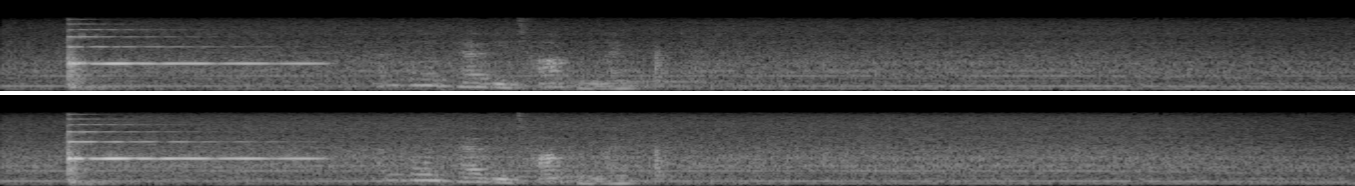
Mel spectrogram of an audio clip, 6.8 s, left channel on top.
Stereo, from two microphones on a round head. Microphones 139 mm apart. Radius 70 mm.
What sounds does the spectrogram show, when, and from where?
0.3 s a piano: 20° right (ahead or behind), 0.8 m
1.9 s a man speaking: 40° right (ahead or behind), 3.5 m
3.3 s a thud: 35° right (ahead or behind), 2.5 m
